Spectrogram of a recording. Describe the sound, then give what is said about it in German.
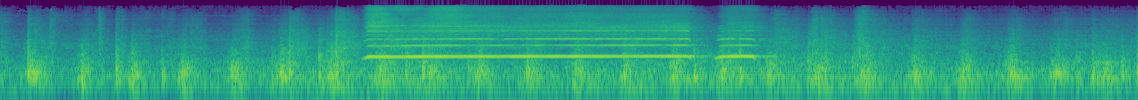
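A steam train chugs and rattles in a steady rhythm while its whistle blows a long, loud, sustained blast, then a short second toot, before the clattering continues alone. “Jetzt habt ihr euch wahrscheinlich gewundert, warum ihr im Hintergrund ein Eisenbahnhorn gehört habt und außerdem das Rattern einer Dampfeisenbahn.”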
